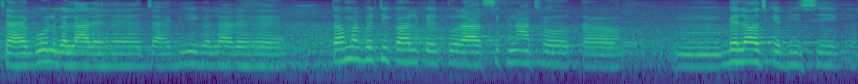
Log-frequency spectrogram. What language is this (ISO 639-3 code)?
mai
